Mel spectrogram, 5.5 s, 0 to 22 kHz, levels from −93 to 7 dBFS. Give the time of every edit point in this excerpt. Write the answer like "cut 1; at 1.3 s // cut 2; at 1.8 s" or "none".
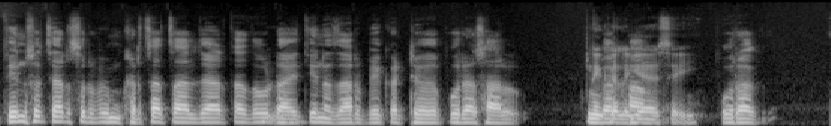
none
